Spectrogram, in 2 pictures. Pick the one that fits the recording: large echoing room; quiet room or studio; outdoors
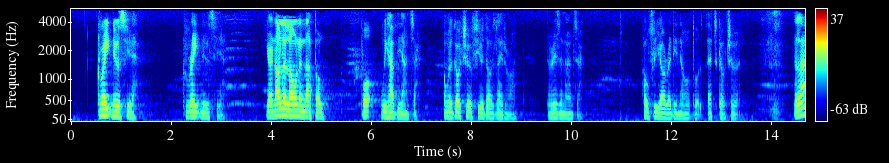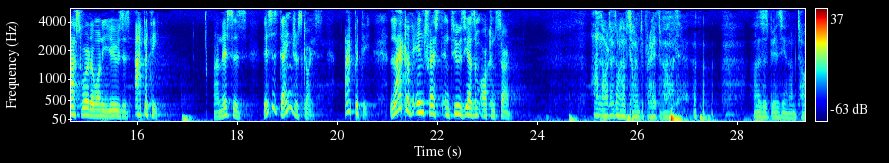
large echoing room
